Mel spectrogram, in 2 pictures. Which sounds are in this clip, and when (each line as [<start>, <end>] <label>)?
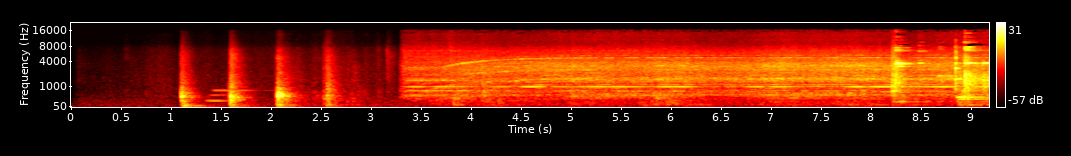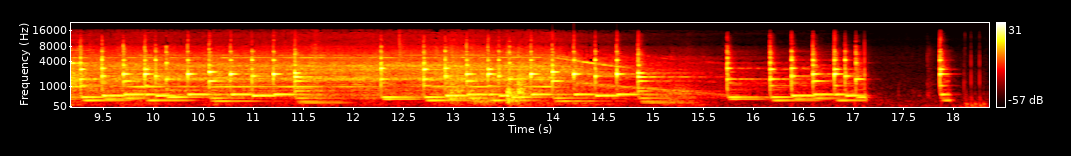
[0.94, 2.85] footsteps
[1.50, 1.82] phone ringing
[3.26, 15.51] vacuum cleaner
[8.58, 17.23] phone ringing
[17.80, 18.03] phone ringing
